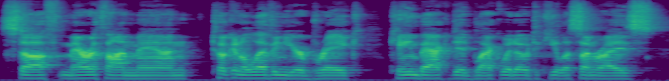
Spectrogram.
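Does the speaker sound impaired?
No.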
